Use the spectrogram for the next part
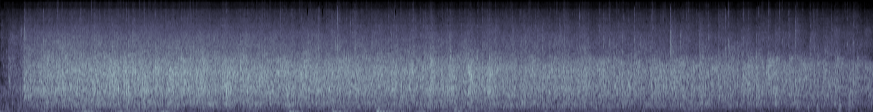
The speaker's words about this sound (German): Und insofern großen Dank und großen, großen Applaus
